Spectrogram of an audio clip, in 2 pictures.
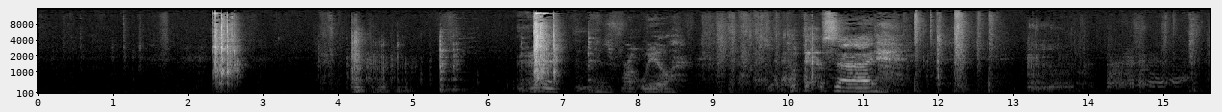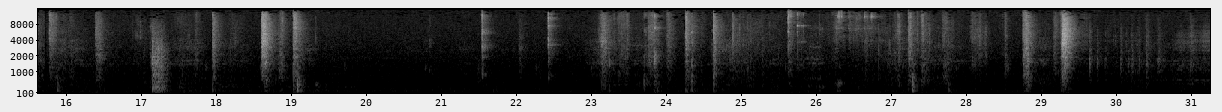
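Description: Clanks, knocks and rattles of wrenches and metal parts as a Honda Shadow's front wheel and axle are taken off the forks: two loud sharp clanks a few seconds in, then lighter scattered taps and clicks.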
